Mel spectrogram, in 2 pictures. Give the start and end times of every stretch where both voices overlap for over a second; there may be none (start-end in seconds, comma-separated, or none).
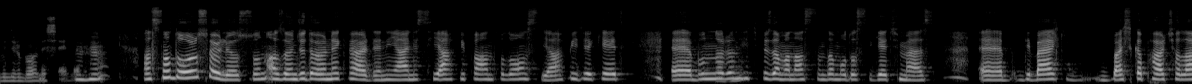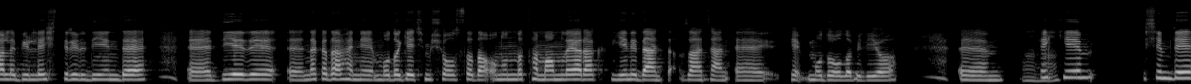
none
